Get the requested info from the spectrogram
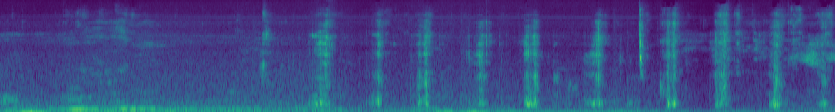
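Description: Close-up crunching of a mouthful of raw vegetables and cabbage being chewed: crisp crunches about twice a second, starting a few seconds in, over a low steady rumble.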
